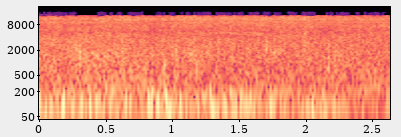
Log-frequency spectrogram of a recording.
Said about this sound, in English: Do you hear it right there? The hiss of the fire consuming trees and brush above the San Gabriel Valley?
